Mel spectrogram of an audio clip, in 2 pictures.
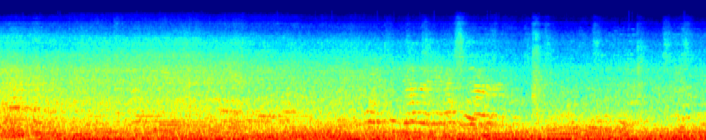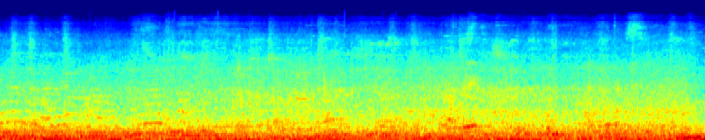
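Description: People talk in the distance outdoors.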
